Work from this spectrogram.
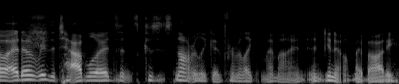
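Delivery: soft mumbled mutter, half to himself. Retelling how a man talks, imitating him muttering under his breath. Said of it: "he does a lot of stuff under his breath".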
